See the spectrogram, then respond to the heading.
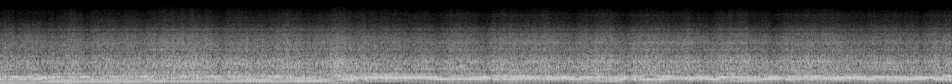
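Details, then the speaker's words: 2022 Can-Am X3 on dyno, big-injector tune on 93 octane with about 19 psi boost, stock clutch: engine note jumps fast at launch then holds a flat drone; CVT belt slipping at the beginning of the pull. "I mean, it's pretty good right now, but it's just slipping on the beginning. Just slipping in the beginning."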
